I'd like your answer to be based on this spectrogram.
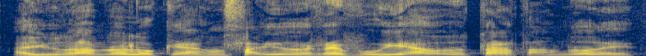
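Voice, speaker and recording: A Cuban woman in her eighties hosting a conversation, talking in an impassioned, rambling way and often clearing her throat. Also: lowish voice, steady tone, moderate pace, a little mellow. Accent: Cuban Spanish. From Cuba. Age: 80s. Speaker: host. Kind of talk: casual conversation.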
